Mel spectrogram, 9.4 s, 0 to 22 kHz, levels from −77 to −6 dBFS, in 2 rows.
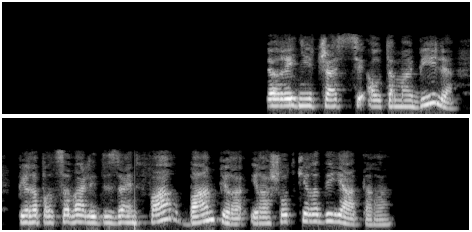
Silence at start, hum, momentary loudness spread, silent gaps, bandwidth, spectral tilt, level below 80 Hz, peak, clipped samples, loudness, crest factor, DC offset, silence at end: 2.65 s; none; 6 LU; 4.76-4.83 s; 8 kHz; -5 dB/octave; -58 dBFS; -2 dBFS; under 0.1%; -18 LUFS; 18 dB; under 0.1%; 0.8 s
